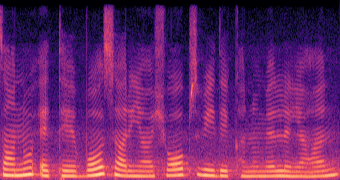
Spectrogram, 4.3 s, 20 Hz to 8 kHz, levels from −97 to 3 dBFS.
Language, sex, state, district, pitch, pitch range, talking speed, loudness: Punjabi, female, Punjab, Kapurthala, 230 Hz, 215-260 Hz, 155 wpm, -15 LUFS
